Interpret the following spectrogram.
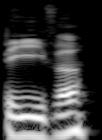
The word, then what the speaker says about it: Belvoir: There's a place in the UK called Belvoir Street and Belvoir Castle, but it's pronounced Beaver because we're English and we're weird.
